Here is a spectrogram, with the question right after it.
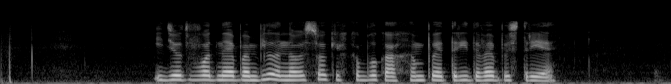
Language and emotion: Russian, neutral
